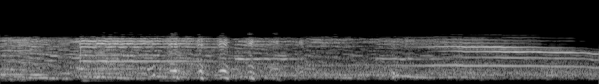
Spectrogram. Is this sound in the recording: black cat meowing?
yes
